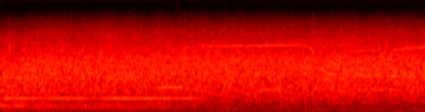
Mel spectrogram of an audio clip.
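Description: Studio audience applauding as the song's orchestral ending dies away: a last held note fades out about halfway through and the clapping goes on steadily. A faint thin high tone sounds over it in the second half.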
